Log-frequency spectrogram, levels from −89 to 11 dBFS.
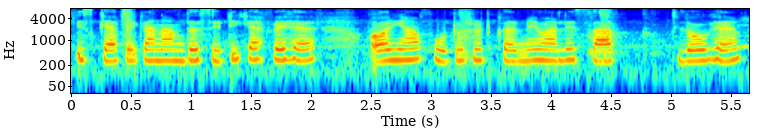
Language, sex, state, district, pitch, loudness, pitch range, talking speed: Hindi, female, Maharashtra, Gondia, 275 Hz, -17 LUFS, 265-280 Hz, 180 wpm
